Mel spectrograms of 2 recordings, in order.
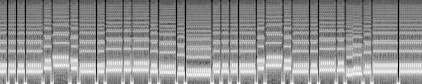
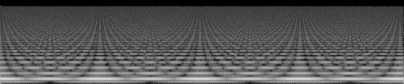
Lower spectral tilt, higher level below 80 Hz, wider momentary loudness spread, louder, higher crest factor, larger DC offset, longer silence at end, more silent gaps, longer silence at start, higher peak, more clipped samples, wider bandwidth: second, -2 dB/octave vs -4.5 dB/octave; first, -12 dBFS vs -62 dBFS; second, 1 LU vs 4 LU; first, -1 LUFS vs -16 LUFS; second, 0 dB vs 8 dB; first, 5% vs under 0.1%; about the same, 0 s vs 0 s; neither; about the same, 0 s vs 0 s; first, 0 dBFS vs -6 dBFS; first, 50% vs under 0.1%; first, over 20 kHz vs 16 kHz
